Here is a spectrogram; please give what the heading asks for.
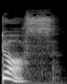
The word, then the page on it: doss: British English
